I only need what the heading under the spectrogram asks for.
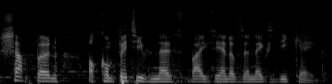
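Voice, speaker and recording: A man at a moderate pace, with a slight French accent. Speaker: aerospace executive. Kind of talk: award acceptance speech. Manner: formal.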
